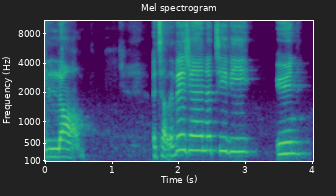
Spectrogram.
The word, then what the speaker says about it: lampe: A lamp, une lampe. Careful with the pronunciation. It's almost the same spelling, but when it comes to the pronunciation, we don't say lamp, we say lampe.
